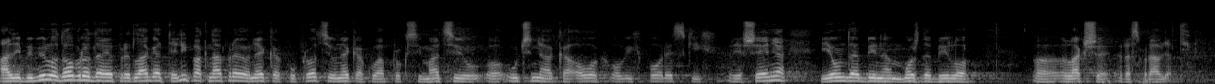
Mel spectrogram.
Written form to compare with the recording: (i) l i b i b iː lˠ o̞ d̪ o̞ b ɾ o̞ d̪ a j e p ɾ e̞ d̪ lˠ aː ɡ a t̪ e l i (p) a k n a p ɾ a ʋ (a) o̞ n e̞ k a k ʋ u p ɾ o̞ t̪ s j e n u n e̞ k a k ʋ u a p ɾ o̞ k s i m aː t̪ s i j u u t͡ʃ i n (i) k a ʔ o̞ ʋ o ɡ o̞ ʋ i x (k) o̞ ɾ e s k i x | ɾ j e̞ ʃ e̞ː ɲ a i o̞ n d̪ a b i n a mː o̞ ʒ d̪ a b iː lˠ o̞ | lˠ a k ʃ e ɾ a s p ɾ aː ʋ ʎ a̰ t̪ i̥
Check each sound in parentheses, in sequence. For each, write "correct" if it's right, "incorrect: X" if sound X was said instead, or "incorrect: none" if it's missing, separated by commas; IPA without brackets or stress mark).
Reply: incorrect: a, correct, incorrect: i, incorrect: a, incorrect: p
